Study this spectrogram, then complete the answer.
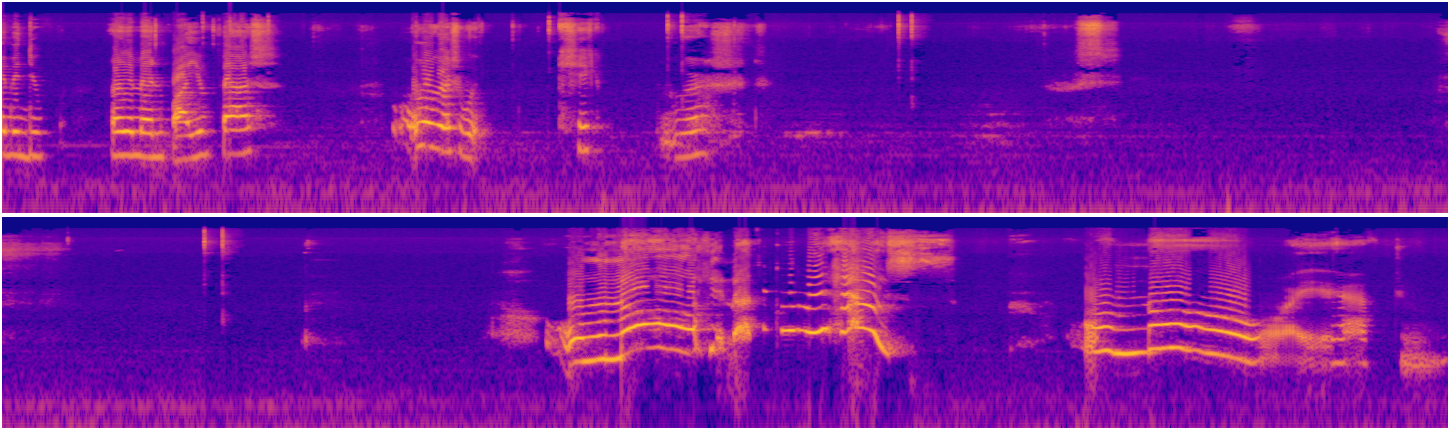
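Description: A young boy talks with animation, close to a microphone.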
